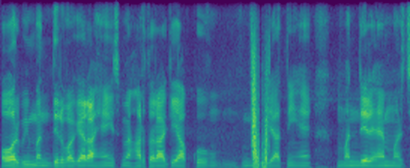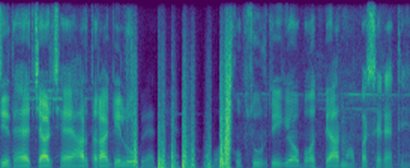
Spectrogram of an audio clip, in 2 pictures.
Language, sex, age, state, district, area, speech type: Urdu, male, 18-30, Uttar Pradesh, Aligarh, urban, spontaneous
